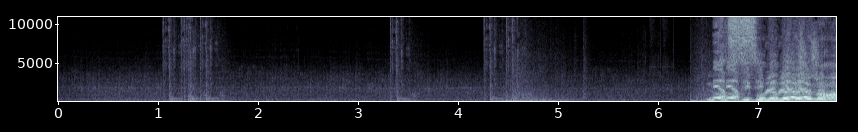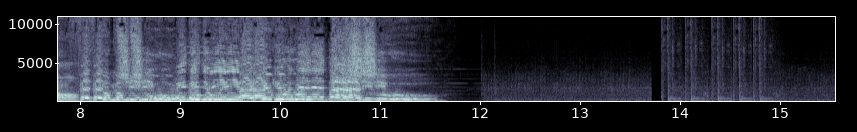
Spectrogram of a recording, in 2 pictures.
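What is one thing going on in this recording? Small cannon shots pop in quick bursts.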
